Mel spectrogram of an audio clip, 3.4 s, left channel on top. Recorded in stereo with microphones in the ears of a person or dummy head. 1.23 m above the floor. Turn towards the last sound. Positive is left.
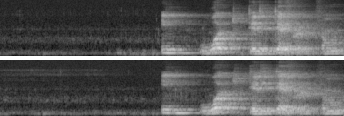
turn(degrees=60)  # may be behind; listen again after turning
